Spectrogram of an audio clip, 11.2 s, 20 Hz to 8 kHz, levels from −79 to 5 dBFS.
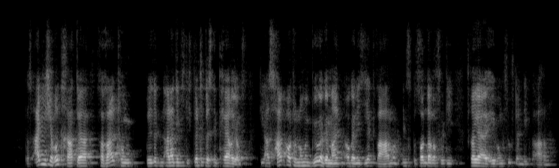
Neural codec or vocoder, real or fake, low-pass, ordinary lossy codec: autoencoder, 48 kHz, 32 numbers a frame, DAC-VAE, trained on Japanese speech; fake; 7.2 kHz; Opus, 64 kbps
